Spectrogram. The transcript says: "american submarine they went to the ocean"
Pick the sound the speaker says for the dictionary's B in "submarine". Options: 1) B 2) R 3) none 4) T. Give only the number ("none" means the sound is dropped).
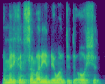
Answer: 3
